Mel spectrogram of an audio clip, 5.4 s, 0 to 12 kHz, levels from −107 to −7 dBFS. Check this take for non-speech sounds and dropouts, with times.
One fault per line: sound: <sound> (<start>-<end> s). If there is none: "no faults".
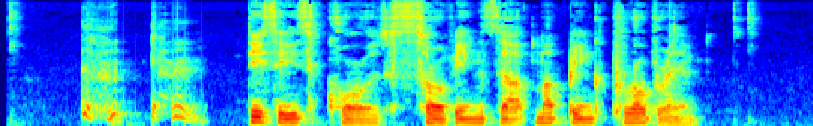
sound: cough (0.5-1.4 s)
